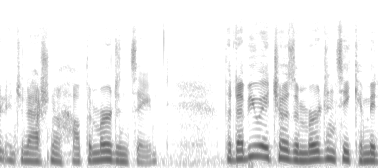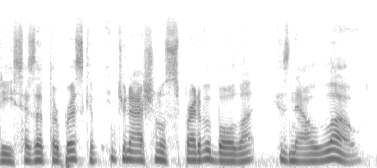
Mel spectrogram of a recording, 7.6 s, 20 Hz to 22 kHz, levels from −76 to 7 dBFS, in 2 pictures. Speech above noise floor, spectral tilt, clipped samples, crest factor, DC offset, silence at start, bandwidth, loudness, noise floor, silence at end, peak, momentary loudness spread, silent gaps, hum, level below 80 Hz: 25 dB; -5.5 dB/octave; under 0.1%; 18 dB; under 0.1%; 0 s; 16 kHz; -32 LUFS; -57 dBFS; 0.15 s; -14 dBFS; 10 LU; none; none; -60 dBFS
